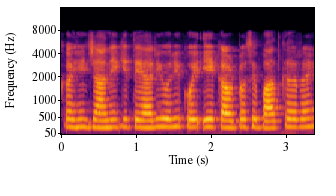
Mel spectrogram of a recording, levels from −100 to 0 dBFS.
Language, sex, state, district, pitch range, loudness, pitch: Hindi, female, Chandigarh, Chandigarh, 210-225 Hz, -17 LUFS, 225 Hz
